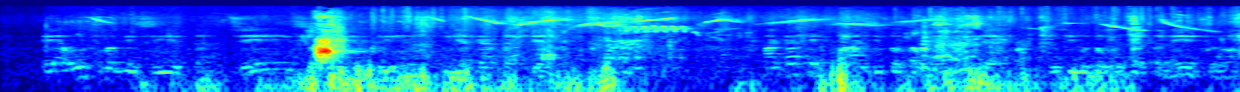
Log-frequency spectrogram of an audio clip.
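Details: Shih Tzu mothers playing together at home as part of their daily routine; a single sharp yelp stands out amid low grumbling play noises, with small birds chirping in the background and people talking.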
